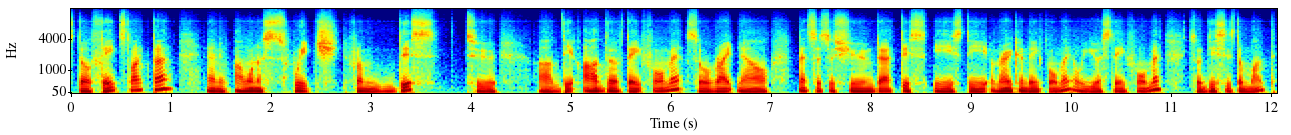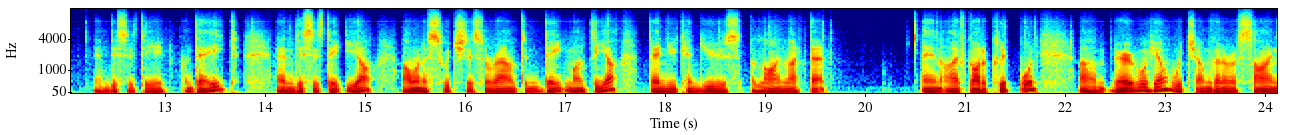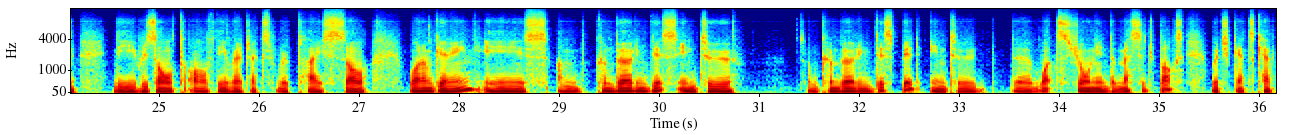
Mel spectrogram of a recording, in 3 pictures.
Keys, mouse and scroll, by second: 25.7 F5.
